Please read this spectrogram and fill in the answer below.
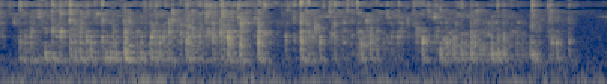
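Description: White vinegar poured from a bottle into the clear plastic water tank of a steam generator iron, trickling and splashing into the water already in the tank.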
